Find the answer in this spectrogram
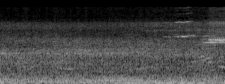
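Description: Steady outdoor background noise: a low rumble under a hiss, with faint voices of the onlookers mixed in.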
